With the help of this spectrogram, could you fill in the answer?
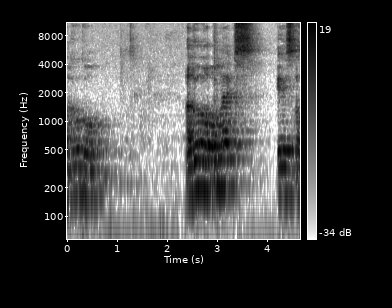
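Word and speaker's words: googol: pronounce the word g-o-g-o-l how do you pronounce that a google a google plex is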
